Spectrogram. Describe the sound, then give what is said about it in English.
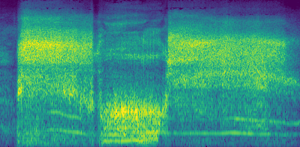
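A crowd of people imitate wind with loud, sustained breathy whooshing and hissing, rising in two long surges with a brief dip between, some voices adding a low hum underneath. “So everybody make as loud as they can, everybody out there too, a sound of wind.”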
